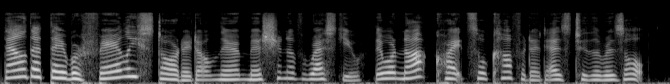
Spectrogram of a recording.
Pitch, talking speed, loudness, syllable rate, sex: 250 Hz, 190 wpm, -18 LUFS, 4.9 syllables/s, female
